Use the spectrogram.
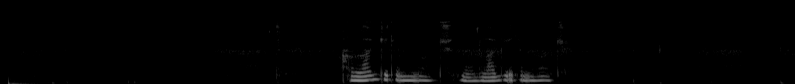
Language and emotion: Russian, neutral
